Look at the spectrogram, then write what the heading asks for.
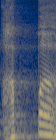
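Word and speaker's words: אבא: 그 발음 자체가 아빠예요 우리 아빠는 우리가 얘기하는 아빠랑 똑같은 발음입니다 그래서 예수님은 하나님을 부르실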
